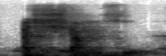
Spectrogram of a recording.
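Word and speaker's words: الشمس: अल हिर्रु, तो लाम साइलेंट नहीं होगा क्योंकि हरफ कमरी। हरफ शम्सी होगा तो फिर लाम की आवाज नहीं आएगी, बल्कि डायरेक्ट उसकी आवाज, अश्शम्सु।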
